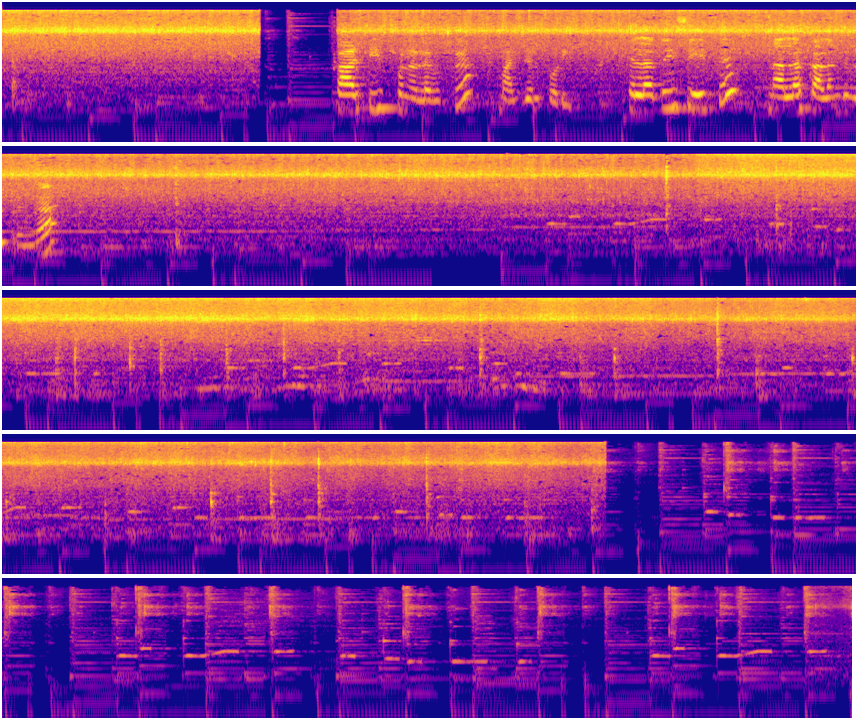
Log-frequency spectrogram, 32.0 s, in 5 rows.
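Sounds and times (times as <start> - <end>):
chicken sizzling in oil: 0.0 - 2.0, 2.6 - 23.8
jingling music: 2.5 - 32.0.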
